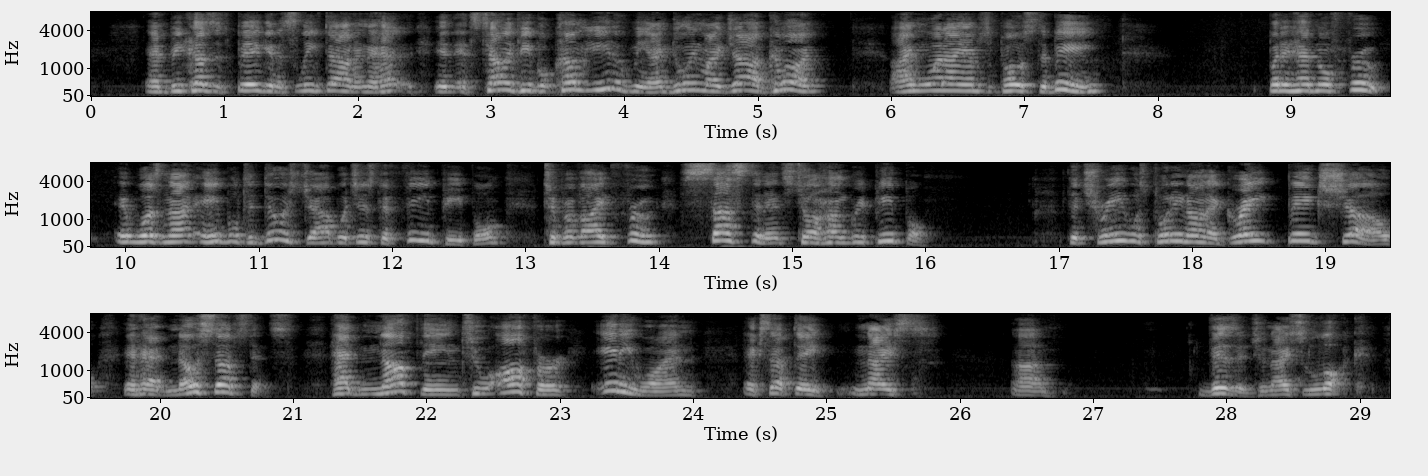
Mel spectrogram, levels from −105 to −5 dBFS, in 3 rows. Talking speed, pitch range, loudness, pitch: 165 wpm, 175-235 Hz, -42 LUFS, 210 Hz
